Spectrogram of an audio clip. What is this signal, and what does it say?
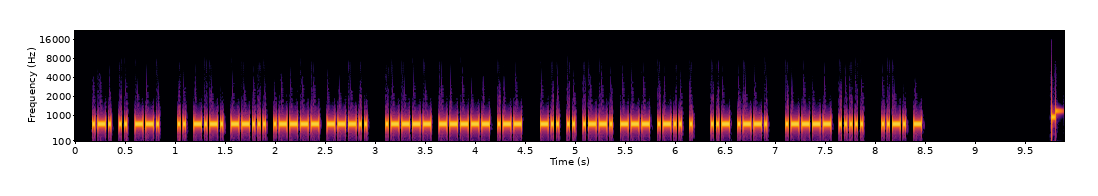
Morse code, heard as a keyed tone, about 41 wpm, 700 Hz. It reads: RIG IC718 10W DIPOLE UP 15 FT
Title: Practice QSO - Exchange 2 - Info - 45wpm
